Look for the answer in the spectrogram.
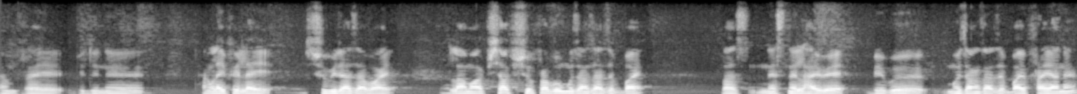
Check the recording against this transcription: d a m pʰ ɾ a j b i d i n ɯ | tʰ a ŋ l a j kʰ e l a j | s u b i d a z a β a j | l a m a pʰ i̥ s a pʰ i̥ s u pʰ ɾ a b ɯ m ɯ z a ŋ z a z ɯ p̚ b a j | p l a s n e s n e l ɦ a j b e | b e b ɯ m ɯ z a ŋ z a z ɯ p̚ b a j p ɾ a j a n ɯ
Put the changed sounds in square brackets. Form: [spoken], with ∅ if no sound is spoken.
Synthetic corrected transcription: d a m pʰ ɾ a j b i d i n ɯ | tʰ a ŋ l a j [pʰ] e l a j | s u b i d a z a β a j | l a m a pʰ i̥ s a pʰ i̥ s u pʰ ɾ a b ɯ m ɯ z a ŋ z a z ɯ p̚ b a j | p l a s n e s n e l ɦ a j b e | b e b ɯ m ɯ z a ŋ z a z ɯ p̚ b a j [pʰ] ɾ a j a n ɯ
